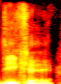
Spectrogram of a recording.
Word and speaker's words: Dike: His last name is spelled DIKE, pronounced DK.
